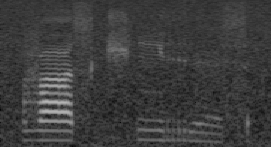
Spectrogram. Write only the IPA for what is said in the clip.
v aː s t͡ʃʰ i rʲ ɛ̤ s

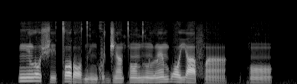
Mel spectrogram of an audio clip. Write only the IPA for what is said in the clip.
ĩ˦ l o˦˨ ʃ i˨˦ t ɔ˦˨ ɾ ɔ˨ d ĩ˨ ɡ o˧ d͡ʒ ã˧ t ɔ̃˦ d ũ˧ l ɛ̃˦ b ɔ˦ j a˧ f ã˨ | k ɔ̃˨

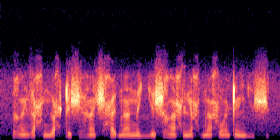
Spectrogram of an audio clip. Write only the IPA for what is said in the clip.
ʁ ẽ z a ħ n ɯ ħ ʈ ɛ ʃ ɦ ã ʃ ħ ɛ d̪ ã n̪ a ʎ ɛ ʃ ʁ ã ħ lʲ ẽ ħ d̪ ã ħ lˠ ĩ ʈ ẽ ʎ i ʃ

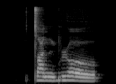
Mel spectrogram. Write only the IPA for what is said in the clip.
tˤ y n b ɹ ɔ o̯

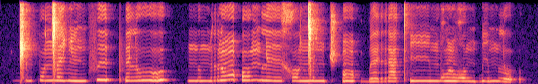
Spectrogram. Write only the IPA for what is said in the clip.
ɡ͡ǁ i p ɔ ŋ͡ǀ ɛ ʎ ĩ ŋ f ɪː ʔ pʼ ɪ l ʊː | m ɪ m r ɔ̃ ʔ ɔ ŋ l ɪː x ɔ ŋ͡ǀ ɪ ŋ t͡ʃʼ ɔ̃ ʔ ɡ͡b ɛ r a tʼ iː m ʁʷ ĩ ʁʷ i m ɓ i m l ʊ ʔ

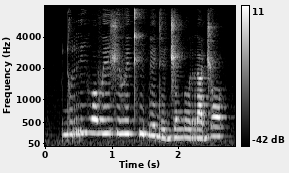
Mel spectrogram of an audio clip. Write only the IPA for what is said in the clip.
d u˦ r i˦ β ɔ˦ v eː˦ ʃ ɪ˦ v e˦ kʰ ĩ˦ ɓ e˦ d e˨ d͡ʒ ɛ˨ ŋ oː˨ r a˨ d͡ʒ ɔ˦

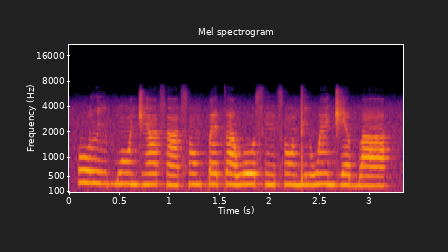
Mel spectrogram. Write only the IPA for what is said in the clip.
o˦ l i˧ b ɔ̃˧ d͡ʒ ã˧ s ã˨ s ɔ̃˧ k͡p ɛ˧ t a˧ w o˦ s ĩ˧ s ɔ̃˦ d i˧ w ɛ̃˦ d͡ʒ ɛ˦ b a˦

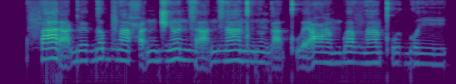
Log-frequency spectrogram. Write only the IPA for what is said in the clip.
f a ɾ a̰ ɡ ø ɡ ə b v ã ħ ə̰ n d͡ʒ ə̃ n z a̰ n z ã d ŋ ɡ ə̃ ɡ a̰ kʷʼ ɛ̰ ʕ ə̃ m b ɐ v ã kʷʼ i ɡʷ i

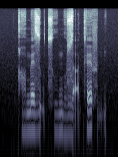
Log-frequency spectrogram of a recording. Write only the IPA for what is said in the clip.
qʰ a̤ m ɛ z ṵ t͡sʰ ṳ m o̤ ɮ a̰ kʰ ɛ f ḭ

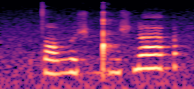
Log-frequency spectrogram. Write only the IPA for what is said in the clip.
tˤ i˧ v ɵ˦ ʃ ɡ͡ǃ i˦˨ ʃ ɳ a˦ ʔ

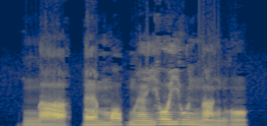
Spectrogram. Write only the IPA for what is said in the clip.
n a˨ | ɛ˨ m ɔ˧ b ɛ̃˧ j o˦ j u˧ n ã˨ ɡ ɔ̃˧

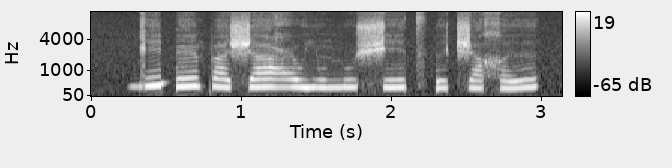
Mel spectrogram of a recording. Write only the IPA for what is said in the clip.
ɡ e ʔ ɛ̃ p a ʃ a ʕ u j ũ n u ʃ e t͡sʼ ɘ t͡ʃ a χ ɘ

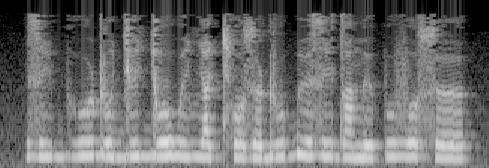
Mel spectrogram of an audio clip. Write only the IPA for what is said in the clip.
z i bʱ u ɖ o ɟ ɨ ɟ o w ɨ ʎ a cʰ o z ɵ ɖ u ɓ ɨ z i d a n ɨ p u v o s ɵ

